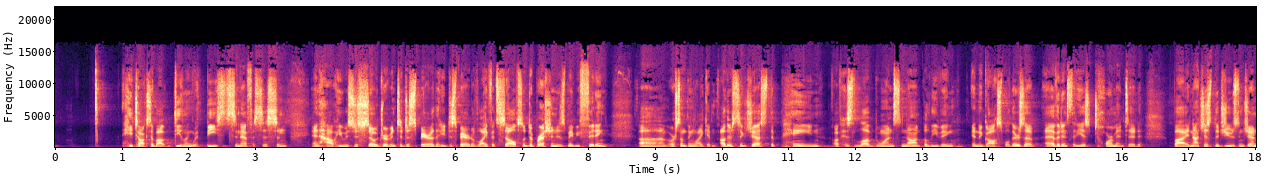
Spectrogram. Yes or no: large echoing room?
yes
